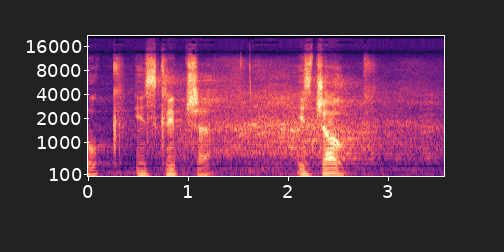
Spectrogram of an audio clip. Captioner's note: laughter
